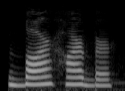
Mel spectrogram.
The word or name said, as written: Bar Harbor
